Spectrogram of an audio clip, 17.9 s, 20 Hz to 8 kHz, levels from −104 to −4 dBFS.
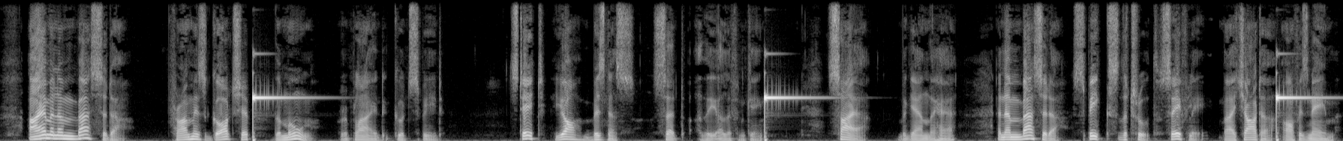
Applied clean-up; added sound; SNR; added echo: none; Piano; -1 dB; none.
